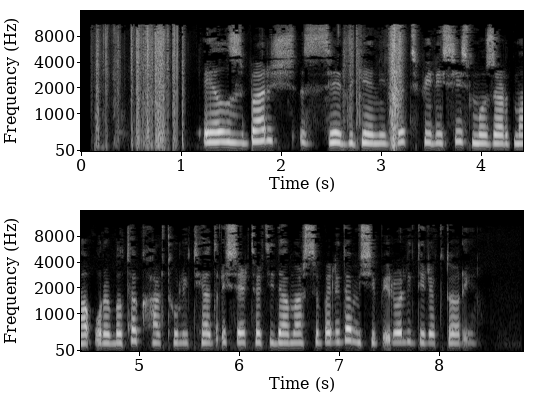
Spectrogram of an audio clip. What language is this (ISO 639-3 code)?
kat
